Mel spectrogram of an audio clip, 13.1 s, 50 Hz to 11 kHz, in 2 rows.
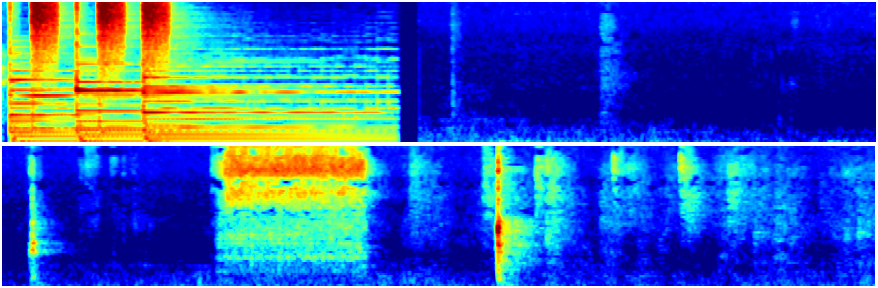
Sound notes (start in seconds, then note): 0.0 upbeat music plays; 8.2 sprays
